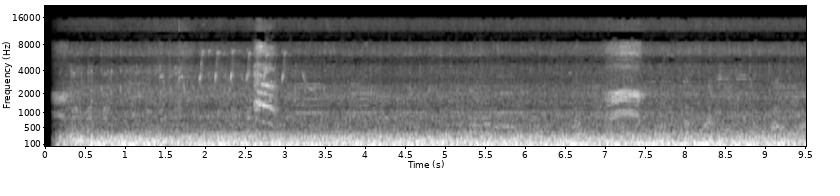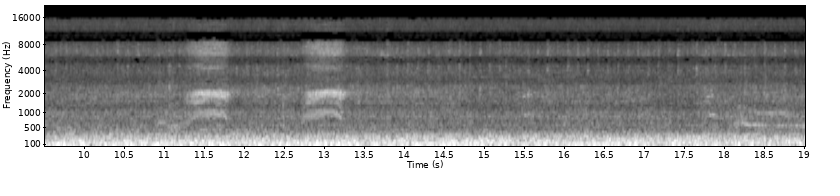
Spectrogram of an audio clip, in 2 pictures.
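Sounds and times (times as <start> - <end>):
bird calling: 0.1 - 3.9, 5.4 - 9.8, 10.6 - 14.2
low steady rumble: 0.1 - 19.0.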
